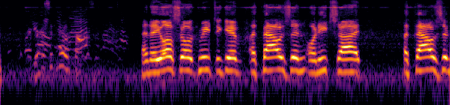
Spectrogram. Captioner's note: reporters chattering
